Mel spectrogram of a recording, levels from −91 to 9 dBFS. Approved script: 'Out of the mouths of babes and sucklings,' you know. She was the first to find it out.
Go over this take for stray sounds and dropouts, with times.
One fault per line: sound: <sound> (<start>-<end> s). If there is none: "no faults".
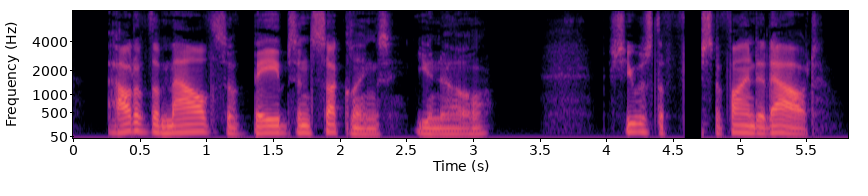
sound: dropout (4.6-4.7 s)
